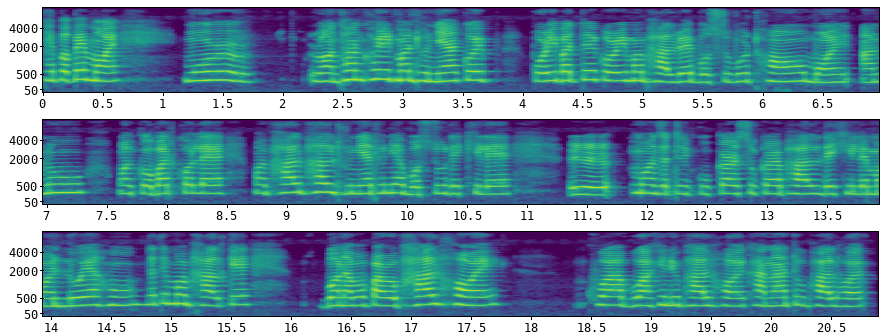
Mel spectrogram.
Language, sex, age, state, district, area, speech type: Assamese, female, 18-30, Assam, Charaideo, urban, spontaneous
